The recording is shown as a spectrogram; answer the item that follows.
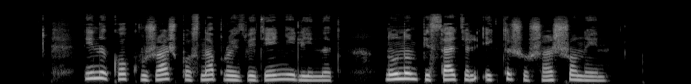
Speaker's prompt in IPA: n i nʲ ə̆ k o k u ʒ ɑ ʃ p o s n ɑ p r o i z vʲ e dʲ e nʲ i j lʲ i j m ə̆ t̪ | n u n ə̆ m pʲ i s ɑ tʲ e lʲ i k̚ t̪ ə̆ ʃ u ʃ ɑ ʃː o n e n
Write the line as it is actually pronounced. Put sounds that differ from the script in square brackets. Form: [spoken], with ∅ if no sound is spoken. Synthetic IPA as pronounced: n i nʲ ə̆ k o k u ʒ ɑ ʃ p o s n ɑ p r o i z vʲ e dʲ e nʲ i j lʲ i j [n] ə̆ t̪ | n u n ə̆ m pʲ i s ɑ tʲ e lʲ i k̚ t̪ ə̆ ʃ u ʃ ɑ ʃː o n e n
